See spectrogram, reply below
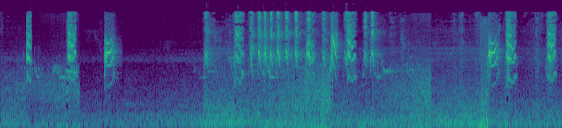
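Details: High chirping from a female double-collared seedeater, used to get the male singing. Scattered single chirps give way to a fast, dense run of repeated tweets midway, then sparser notes again.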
